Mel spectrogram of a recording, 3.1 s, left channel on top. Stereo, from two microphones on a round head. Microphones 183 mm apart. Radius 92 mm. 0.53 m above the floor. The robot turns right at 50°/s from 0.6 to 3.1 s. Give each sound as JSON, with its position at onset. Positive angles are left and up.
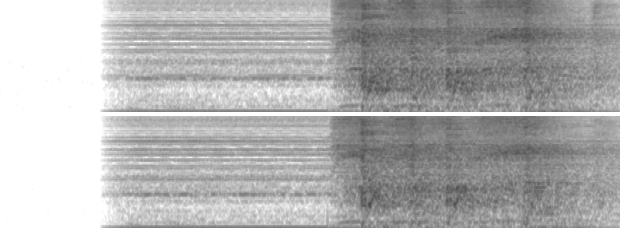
{"t": 1.6, "sound": "a drill", "azimuth_deg": -45, "distance_m": 3.5}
